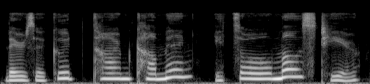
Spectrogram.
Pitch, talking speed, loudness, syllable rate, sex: 250 Hz, 130 wpm, -14 LUFS, 3.8 syllables/s, female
